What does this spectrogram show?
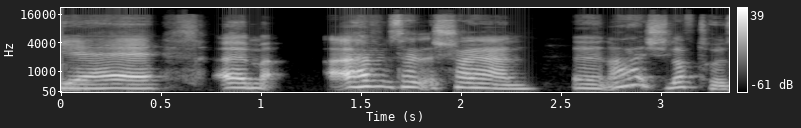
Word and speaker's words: Cheyenne: We stay either Santa Fe or Cheyenne. Oh, well done. You pronounced them correct, you.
